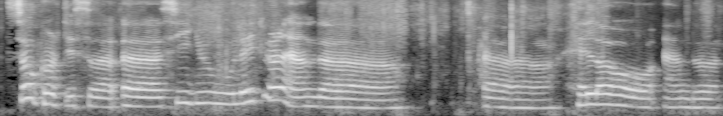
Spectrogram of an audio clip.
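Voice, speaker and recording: A woman whose first language is Italian asks interview questions in English with a clear Italian accent. She speaks slowly and haltingly, filling gaps with uhs as she searches for words. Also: mid-range voice, slight background noise.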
